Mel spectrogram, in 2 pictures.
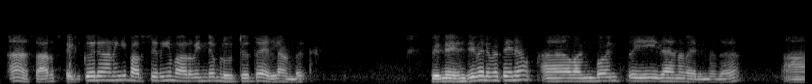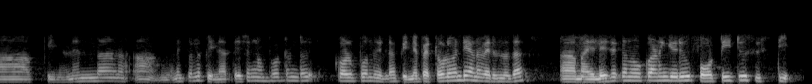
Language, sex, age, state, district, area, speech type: Malayalam, male, 18-30, Kerala, Kottayam, urban, conversation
